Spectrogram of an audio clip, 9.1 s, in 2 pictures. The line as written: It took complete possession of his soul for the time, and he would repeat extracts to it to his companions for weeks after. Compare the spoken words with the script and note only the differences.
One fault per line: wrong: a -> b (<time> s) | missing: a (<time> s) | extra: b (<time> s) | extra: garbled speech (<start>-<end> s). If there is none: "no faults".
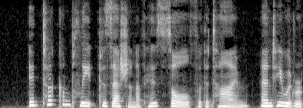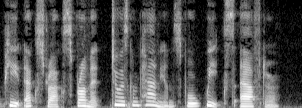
wrong: to -> from (5.6 s)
